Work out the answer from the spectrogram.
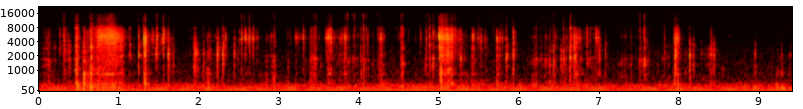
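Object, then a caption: Bar of soap shaved with a blade. A box cutter blade shaves the edge of a solid green recycled soap bar strip held in the fingers, sending flakes falling. Quiet, bright, crisp scraping and crackling comes in many short bursts over a faint steady low hum.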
